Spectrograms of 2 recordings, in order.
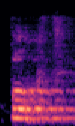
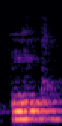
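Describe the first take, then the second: First: The word ends on a bare t consonant. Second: The word ends with a final o vowel. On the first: The final letter is written with a hasanta. "তয়ে হস দিলে মানে কি পুখ্ত, না কি পখ্ত" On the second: The final letters are written as a joined conjunct. "যুক্ত ব্যঞ্জনের শেষের ধ্বনিটা ওকারান্ত উচ্চারিত হয়"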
